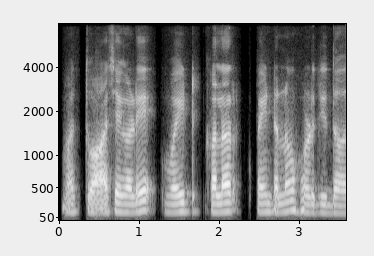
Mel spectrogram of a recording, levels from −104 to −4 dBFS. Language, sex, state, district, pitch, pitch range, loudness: Kannada, male, Karnataka, Bangalore, 130 Hz, 125-135 Hz, -17 LUFS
